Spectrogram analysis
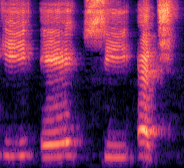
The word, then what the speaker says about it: beach: long vowels and the short vowels okay b b-e-a-c-h is beach b-i-t-c-h is beach very important slip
